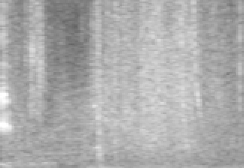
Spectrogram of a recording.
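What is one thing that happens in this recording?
Electricity crackles and zaps.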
